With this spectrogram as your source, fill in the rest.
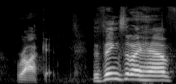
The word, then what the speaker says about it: Roccat: accessories I called them rockat because it is spelled r o c c a t uh the way they actually pronounce it is rocket the things that I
